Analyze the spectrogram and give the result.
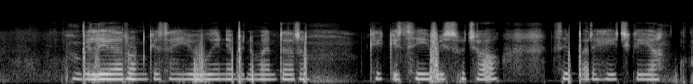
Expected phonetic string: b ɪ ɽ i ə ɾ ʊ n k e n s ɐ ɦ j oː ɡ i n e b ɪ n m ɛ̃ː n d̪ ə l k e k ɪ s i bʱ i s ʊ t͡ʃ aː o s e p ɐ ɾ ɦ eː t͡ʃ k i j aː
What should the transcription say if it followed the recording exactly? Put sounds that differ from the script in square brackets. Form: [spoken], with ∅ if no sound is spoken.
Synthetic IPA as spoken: b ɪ [l] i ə ɾ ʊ n k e [∅] s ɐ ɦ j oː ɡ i n e b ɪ n m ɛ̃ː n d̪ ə [ɾ] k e k ɪ s i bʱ i s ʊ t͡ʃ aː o s e p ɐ ɾ ɦ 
